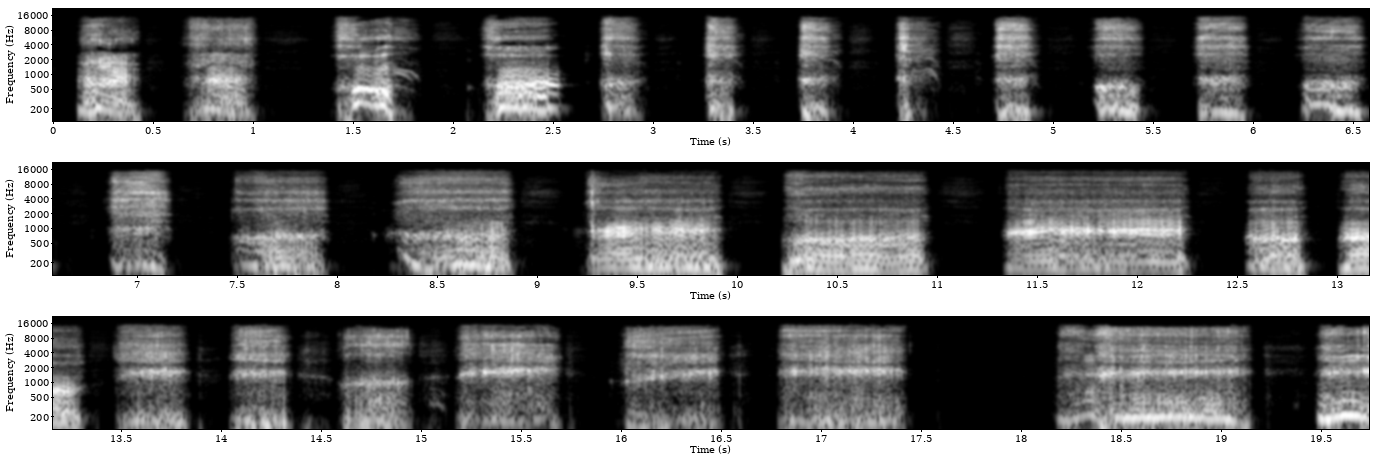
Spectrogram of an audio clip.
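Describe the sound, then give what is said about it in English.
A voice imitates harsh coughing from popcorn stuck far back in the throat: many short, rough, groan-like hacking bursts in a fast, uneven series, with no words spoken. “I got some popcorn stuck in my throat and I started coughing really bad. You know, it was one of those where it's like way in the back and you're just going,”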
